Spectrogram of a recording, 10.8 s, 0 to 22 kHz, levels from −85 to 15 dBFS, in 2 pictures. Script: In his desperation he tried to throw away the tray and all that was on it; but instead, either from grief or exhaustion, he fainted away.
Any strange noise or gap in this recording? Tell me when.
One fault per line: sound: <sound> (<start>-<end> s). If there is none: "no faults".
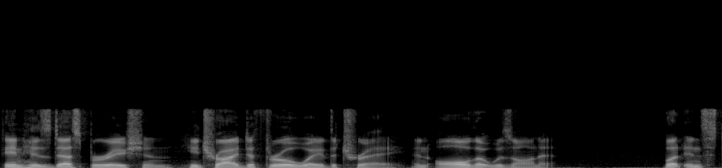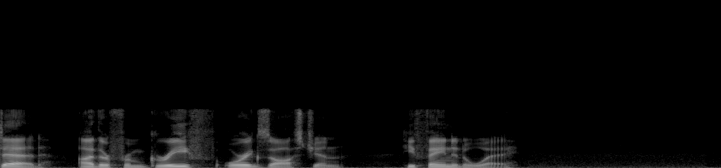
no faults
